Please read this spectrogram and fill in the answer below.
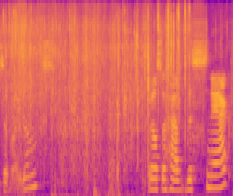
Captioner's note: bubble wrap bag rustling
